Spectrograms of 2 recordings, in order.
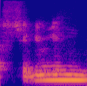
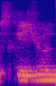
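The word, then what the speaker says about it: schedule: वो कहते हैं, या शेड्यूलिंग जो है वो कहा जाता है, उसको स्केड्यूल भी कहा जाता है। तो शेड्यूल ब्रिटिश इंग्लिश में कहते हैं और स्केड्यूल जो है वो अमेरिकन इंग्लिश में कहते हैं।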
